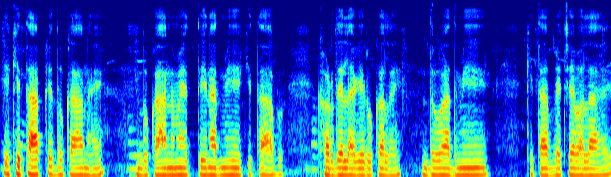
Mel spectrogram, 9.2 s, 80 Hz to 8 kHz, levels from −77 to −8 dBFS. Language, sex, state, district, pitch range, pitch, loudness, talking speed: Bajjika, male, Bihar, Vaishali, 115-125 Hz, 120 Hz, -23 LUFS, 130 wpm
